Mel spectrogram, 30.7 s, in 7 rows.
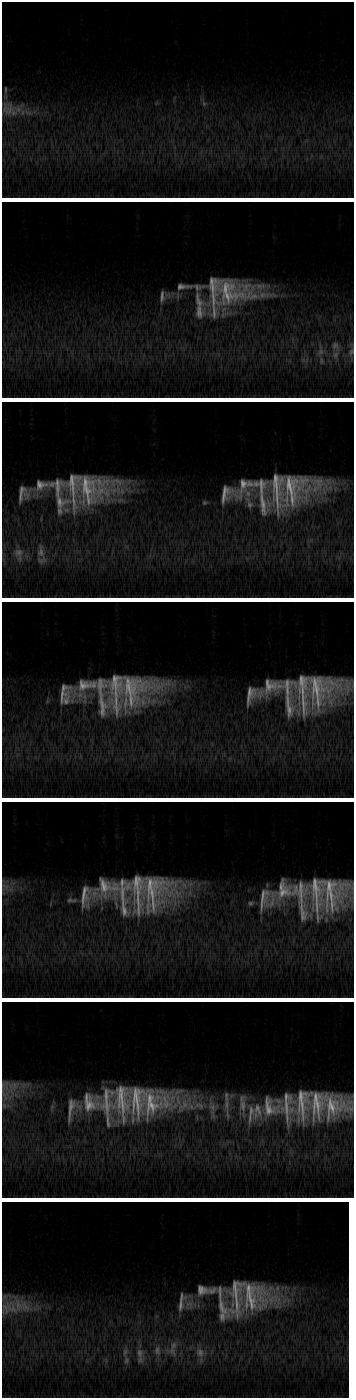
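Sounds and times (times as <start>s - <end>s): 
faint low chirp from another bird: 0.0s - 30.7s
Lesser cuckoo singing: 6.4s - 7.9s, 11.4s - 13.1s, 13.8s - 15.4s, 16.2s - 17.8s, 18.4s - 20.0s, 20.7s - 26.8s, 28.4s - 30.2s.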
